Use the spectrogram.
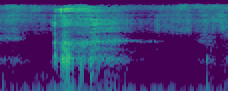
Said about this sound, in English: Ignore my sniffling. I have allergies.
